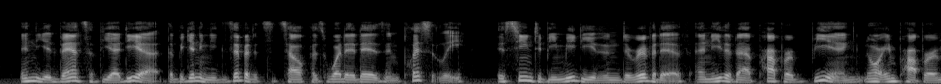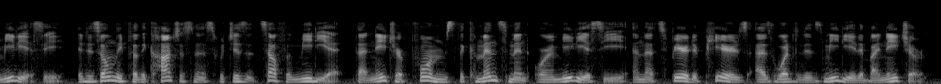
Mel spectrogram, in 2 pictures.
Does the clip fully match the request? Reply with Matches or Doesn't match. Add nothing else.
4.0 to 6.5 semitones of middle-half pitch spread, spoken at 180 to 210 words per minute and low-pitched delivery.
Matches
